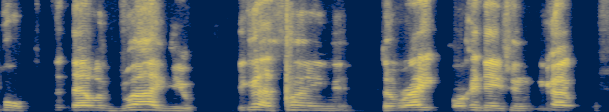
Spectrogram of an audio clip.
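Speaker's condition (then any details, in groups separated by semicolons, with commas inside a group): Cerebral palsy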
